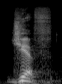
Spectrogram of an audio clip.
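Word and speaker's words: GIF: guy that made g-i-f says it's pronounced with a j jiff just the guy we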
